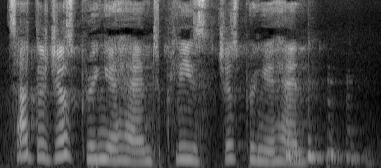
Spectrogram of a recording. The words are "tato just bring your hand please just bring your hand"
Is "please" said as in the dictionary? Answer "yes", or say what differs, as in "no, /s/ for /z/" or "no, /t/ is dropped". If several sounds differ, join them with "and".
yes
